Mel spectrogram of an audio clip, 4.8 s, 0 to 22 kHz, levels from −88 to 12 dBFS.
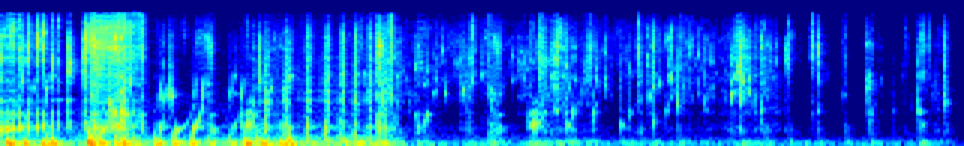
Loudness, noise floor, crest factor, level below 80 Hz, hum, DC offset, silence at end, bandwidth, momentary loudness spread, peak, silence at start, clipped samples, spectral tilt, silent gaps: -24 LUFS; -47 dBFS; 22 dB; -28 dBFS; none; under 0.1%; 0.2 s; 16.5 kHz; 22 LU; -4 dBFS; 0 s; under 0.1%; -2.5 dB/octave; none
